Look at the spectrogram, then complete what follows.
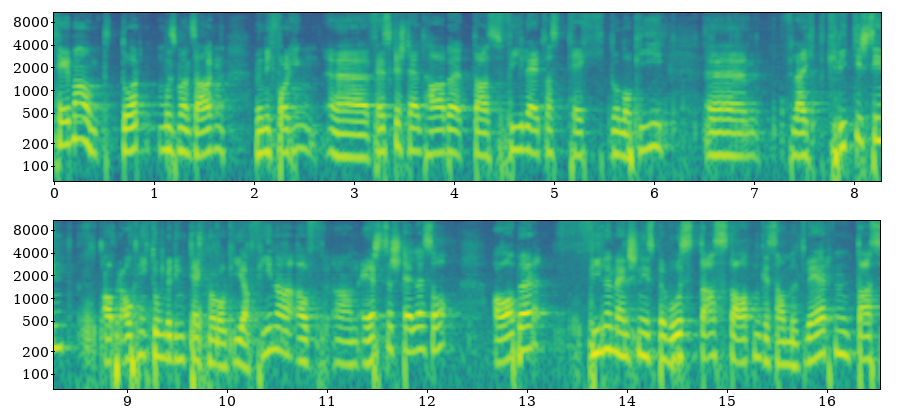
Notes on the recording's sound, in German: Wir diskutieren in einem Live-Podcast-Format. Statt einer PowerPoint gibt es Bilder, statt Vorträgen ein Gespräch und Wissenschaft trifft Praxis.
